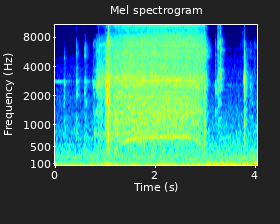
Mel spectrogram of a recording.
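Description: A cordless drill whirs as it drives a screw.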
